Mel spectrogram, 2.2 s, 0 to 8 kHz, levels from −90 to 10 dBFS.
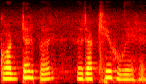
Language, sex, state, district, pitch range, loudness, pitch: Hindi, female, Chhattisgarh, Korba, 180-225 Hz, -19 LUFS, 190 Hz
